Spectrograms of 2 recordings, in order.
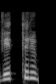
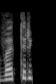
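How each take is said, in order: First: The first vowel sounds like 'i'. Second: The first vowel sounds like 'a'. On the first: It is an accepted alternative pronunciation. "वत्र की प्रोनाउंसिएशन वित्र भी है" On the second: Most commentators say it this way. "ज्यादातर मुफस्सिरीन इसको वत्र कहते हैं"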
